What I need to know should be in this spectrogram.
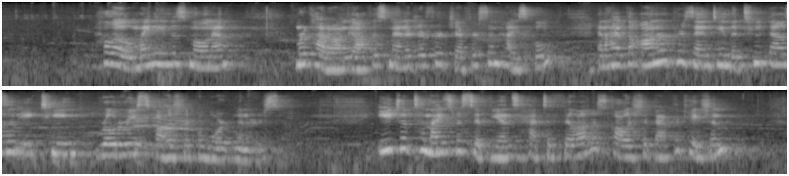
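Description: A young woman speaks steadily through a microphone in a large hall.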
